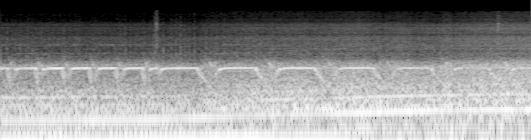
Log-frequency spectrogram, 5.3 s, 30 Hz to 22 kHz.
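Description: Fire engine's electronic siren sweeping up and down in pitch a couple of times a second, its cycle slowing slightly about two seconds in, heard from inside the cab of the 1992 Saulsbury Simon/Duplex over its diesel engine's drone, which rises in pitch about three seconds in as the truck speeds up.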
